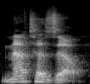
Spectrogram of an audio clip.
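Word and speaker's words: Mazatzal: and Gila County Arizona mat szal pronounced by the locals as matazel is Aztec rooting in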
